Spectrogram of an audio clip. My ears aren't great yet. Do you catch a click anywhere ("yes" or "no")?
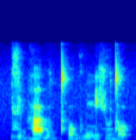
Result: no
